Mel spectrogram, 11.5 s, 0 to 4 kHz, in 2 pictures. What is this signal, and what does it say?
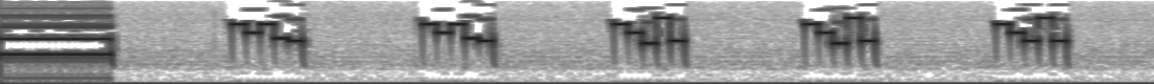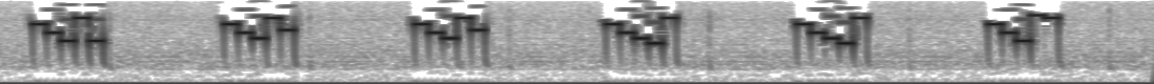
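Five-tone selective call (ZVEI), heard as quick runs of five tones, tones of about 70 ms. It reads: 85832 85832 85102 85102 85202 85202 85306 85306 85310 85310 85220
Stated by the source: ZVEI five-tone selective call, received by SDR.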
